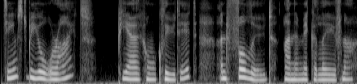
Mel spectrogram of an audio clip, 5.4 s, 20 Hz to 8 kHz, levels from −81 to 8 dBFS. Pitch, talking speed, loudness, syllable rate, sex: 215 Hz, 135 wpm, -18 LUFS, 4.6 syllables/s, female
